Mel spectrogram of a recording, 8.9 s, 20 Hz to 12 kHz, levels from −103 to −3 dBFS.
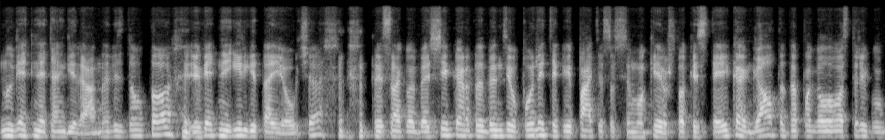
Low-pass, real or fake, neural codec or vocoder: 9.9 kHz; fake; vocoder, 22.05 kHz, 80 mel bands, WaveNeXt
